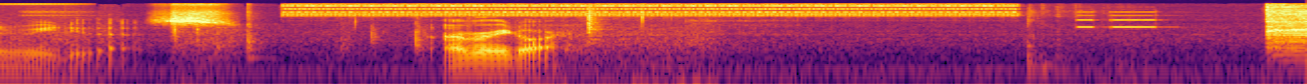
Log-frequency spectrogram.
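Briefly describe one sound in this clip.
A computer emits a steady electronic tone while processing.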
